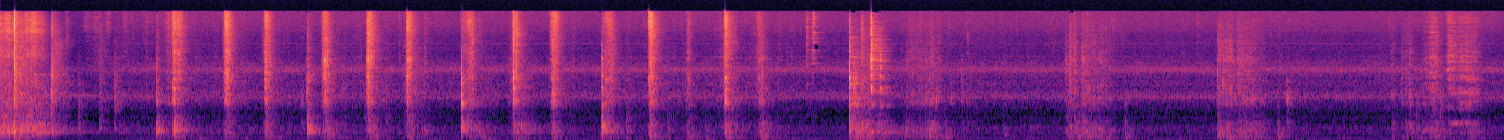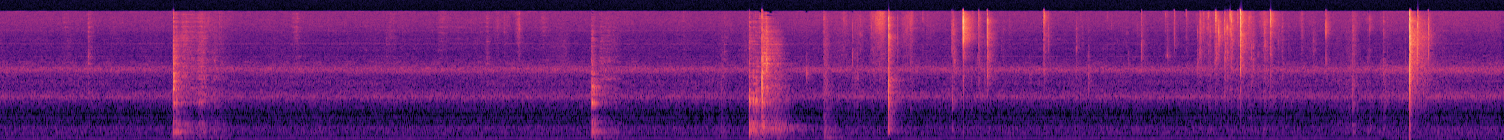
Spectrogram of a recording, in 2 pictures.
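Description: Kitchen knife chopping garlic cloves on a wooden cutting board, the blade striking the board about twice a second for the first eight seconds. After that come scraping sounds and a few scattered single knocks.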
